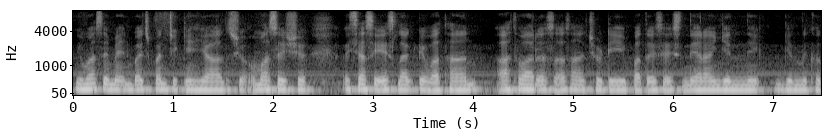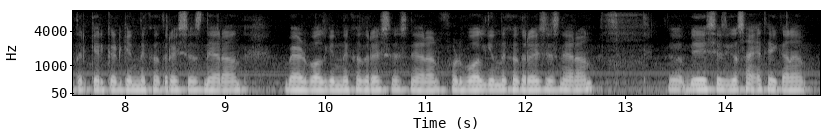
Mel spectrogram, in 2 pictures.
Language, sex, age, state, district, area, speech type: Kashmiri, male, 18-30, Jammu and Kashmir, Kupwara, rural, spontaneous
